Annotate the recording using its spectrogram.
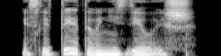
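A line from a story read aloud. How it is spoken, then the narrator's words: Quiet promise. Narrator (Russian): тихо пообещал мой жених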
